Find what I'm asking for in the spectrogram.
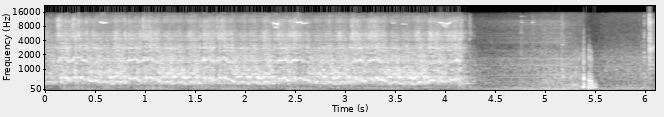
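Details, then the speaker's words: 1968 Chevrolet panel truck ambulance, fuel line off, key-on pumps silent: steady starter churning about three to four turns a second for four seconds, never fires; only residual gas squirts; crank, no start, no fuel supply. "Because there's key on, nothing. Let's try cranking. That's residual gas."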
